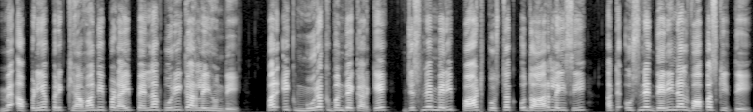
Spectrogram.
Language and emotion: Punjabi, angry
